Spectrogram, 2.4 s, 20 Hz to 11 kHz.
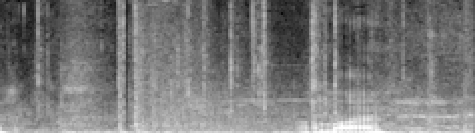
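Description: Shotgun blasts from the Resident Evil 4 Remake video game, a few sharp booming shots spaced unevenly over a steady game backdrop, with a voice talking over the action.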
